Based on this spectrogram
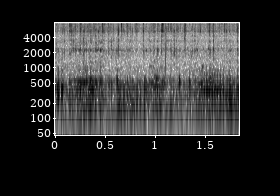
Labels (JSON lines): {"label": "biophony", "recorder": "HydroMoth"}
